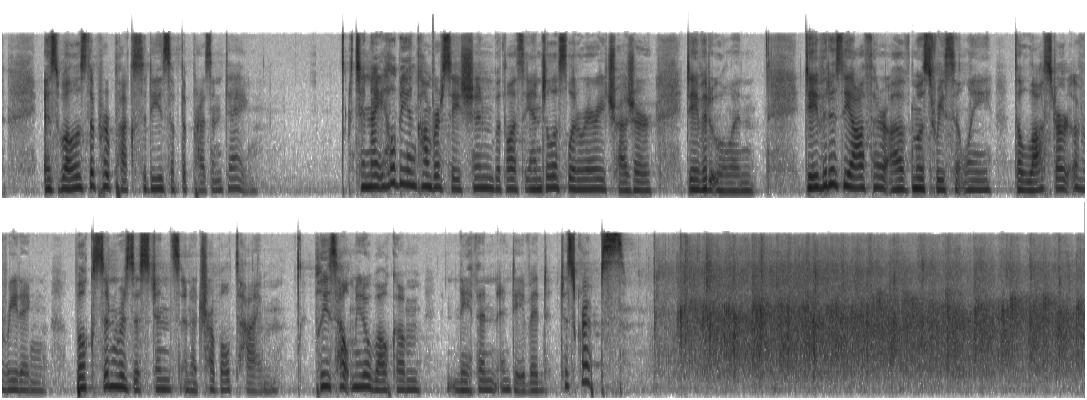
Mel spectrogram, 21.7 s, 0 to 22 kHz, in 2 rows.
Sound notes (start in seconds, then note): 17.3 audience applauds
